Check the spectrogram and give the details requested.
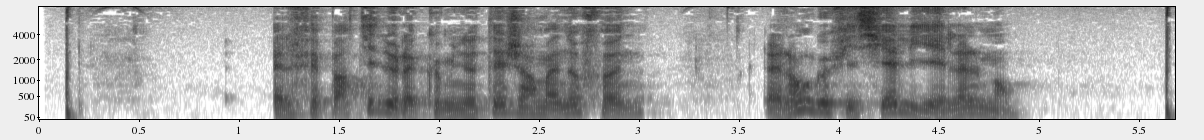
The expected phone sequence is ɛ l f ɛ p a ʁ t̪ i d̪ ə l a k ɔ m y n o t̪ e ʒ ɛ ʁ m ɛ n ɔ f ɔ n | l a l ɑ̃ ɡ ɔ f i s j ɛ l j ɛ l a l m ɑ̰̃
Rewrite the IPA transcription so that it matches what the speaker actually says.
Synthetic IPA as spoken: ɛ l f ɛ p a ʁ t̪ i d̪ ə l a k ɔ m y n o t̪ e ʒ ɛ ʁ m a n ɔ f ɔ n | l a l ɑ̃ ɡ ɔ f i s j ɛ l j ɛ l a l m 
